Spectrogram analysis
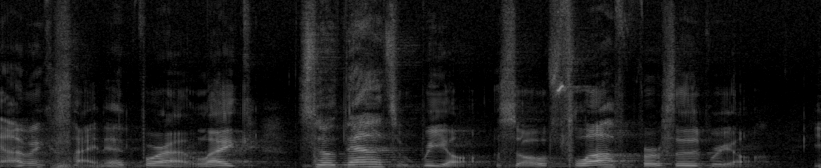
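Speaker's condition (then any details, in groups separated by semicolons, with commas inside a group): Friedreich's ataxia; progressive, wall-supported gait then wheelchair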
